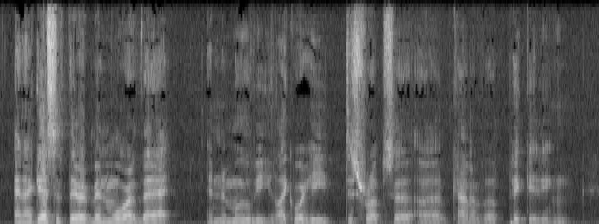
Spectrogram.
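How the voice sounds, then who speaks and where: At a moderate pace, the speaker talks with an American accent and fairly even intonation over noticeable background noise. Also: man, very deep, low pitch for a man. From US South. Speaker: podcast co-host. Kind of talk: casual chat. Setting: home dining room.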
